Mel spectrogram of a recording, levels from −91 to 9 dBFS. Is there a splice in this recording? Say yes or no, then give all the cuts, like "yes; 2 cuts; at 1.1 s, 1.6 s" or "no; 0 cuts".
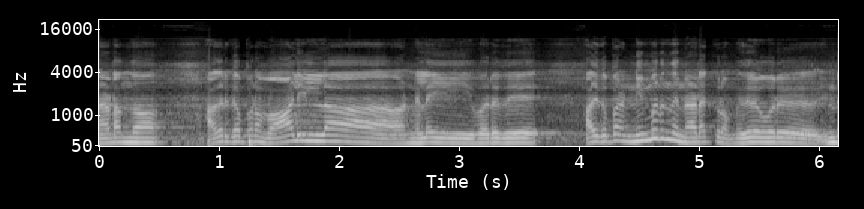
no; 0 cuts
